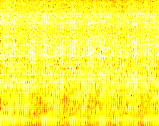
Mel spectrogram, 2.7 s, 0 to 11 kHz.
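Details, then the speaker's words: Vintage Homelite generator, probably late 1970s, that sat about 30 years, started after fuel and choke work: steady, even, quiet single-cylinder putter with no knocks or misses. Normal running. "It's nice and quiet too. That is great."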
